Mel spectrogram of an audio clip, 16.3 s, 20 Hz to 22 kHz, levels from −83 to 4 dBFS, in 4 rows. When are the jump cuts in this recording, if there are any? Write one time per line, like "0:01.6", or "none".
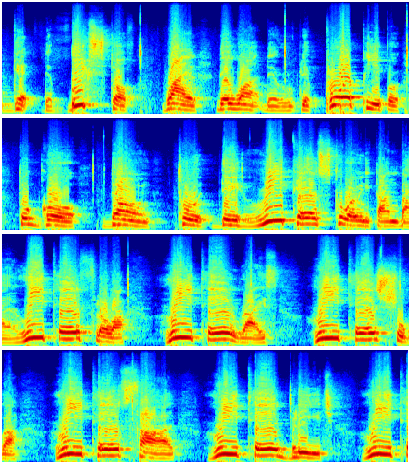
0:07.7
